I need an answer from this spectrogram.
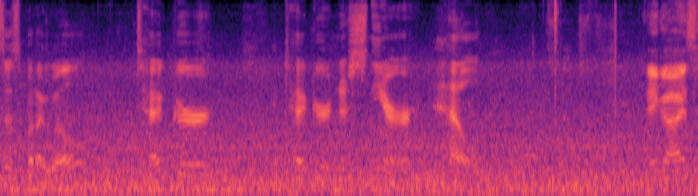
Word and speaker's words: Tegernseer: I don't know if I should try and pronounce this, but I will. Tegernseer Hell. Hey guys, it's called Tegernseer.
